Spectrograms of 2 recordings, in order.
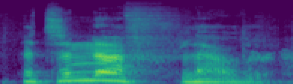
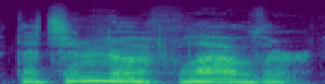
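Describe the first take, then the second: First: It is said in his normal voice. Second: It is said in a put-on Batman voice.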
